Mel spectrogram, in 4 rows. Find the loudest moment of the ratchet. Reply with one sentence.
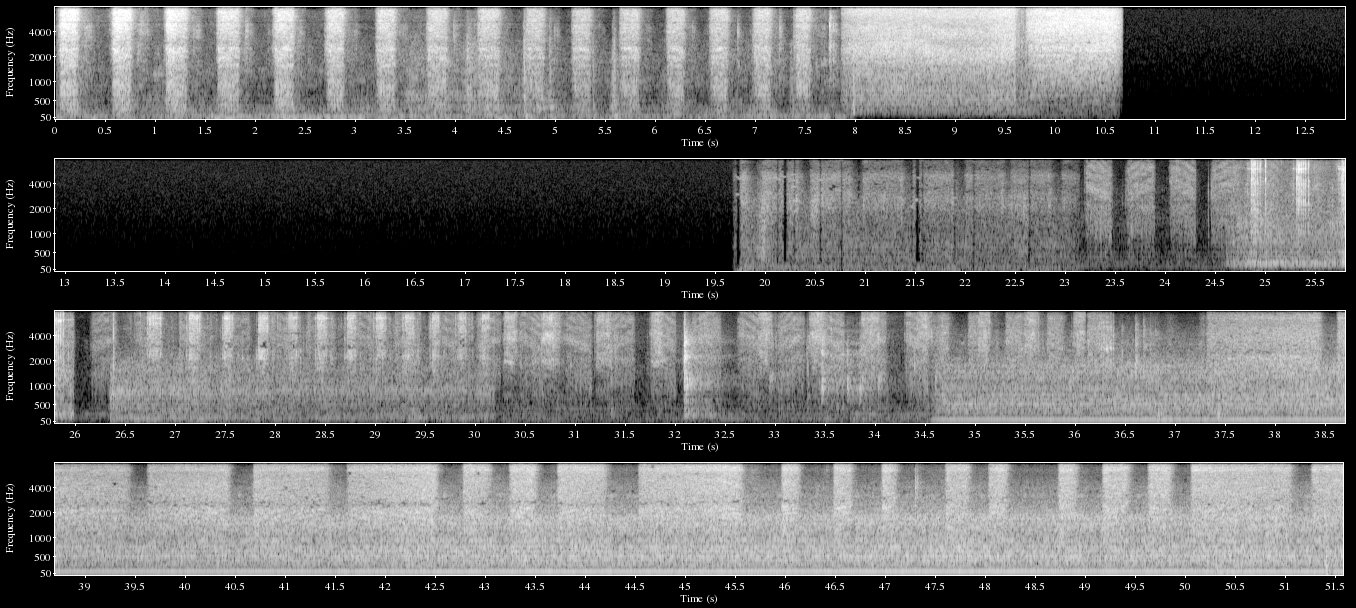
The volume of the ratchet peaks at 25 seconds.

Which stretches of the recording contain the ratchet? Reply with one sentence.
You can hear the ratchet from 24.6 to 36.5 s.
